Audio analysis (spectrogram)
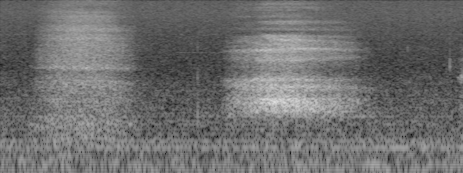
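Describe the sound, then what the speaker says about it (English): A deep breath taken during a yoga flow, with a soft inhale followed by a louder, breathy exhale, close and audible over a faint hiss. "Take a breath."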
